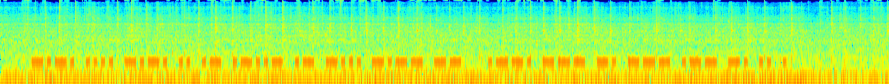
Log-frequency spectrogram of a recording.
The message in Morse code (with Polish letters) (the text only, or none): CHCIAŁABYM PONOWNIE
